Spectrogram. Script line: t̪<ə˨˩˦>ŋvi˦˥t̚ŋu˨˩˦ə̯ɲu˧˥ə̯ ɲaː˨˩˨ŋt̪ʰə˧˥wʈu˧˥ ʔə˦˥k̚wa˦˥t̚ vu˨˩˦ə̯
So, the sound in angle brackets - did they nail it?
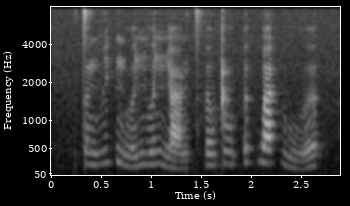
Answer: no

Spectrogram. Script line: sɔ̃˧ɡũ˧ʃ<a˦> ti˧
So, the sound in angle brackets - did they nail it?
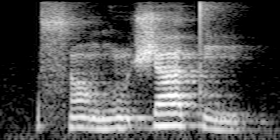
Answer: yes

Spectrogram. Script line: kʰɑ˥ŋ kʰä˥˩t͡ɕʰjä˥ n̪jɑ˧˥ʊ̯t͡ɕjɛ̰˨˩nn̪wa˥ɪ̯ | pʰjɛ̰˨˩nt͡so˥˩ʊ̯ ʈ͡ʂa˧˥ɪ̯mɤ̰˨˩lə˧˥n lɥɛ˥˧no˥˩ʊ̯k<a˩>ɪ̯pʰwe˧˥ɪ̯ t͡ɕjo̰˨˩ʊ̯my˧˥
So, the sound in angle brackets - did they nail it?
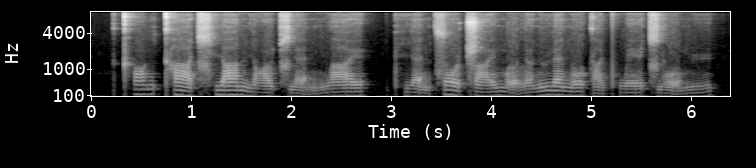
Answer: yes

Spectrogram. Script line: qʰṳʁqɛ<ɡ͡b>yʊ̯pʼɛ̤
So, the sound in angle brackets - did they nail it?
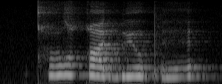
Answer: yes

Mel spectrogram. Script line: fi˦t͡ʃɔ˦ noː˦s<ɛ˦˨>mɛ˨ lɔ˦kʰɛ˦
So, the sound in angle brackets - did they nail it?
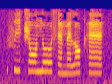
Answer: no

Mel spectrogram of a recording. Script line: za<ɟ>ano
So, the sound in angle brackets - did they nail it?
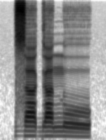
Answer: no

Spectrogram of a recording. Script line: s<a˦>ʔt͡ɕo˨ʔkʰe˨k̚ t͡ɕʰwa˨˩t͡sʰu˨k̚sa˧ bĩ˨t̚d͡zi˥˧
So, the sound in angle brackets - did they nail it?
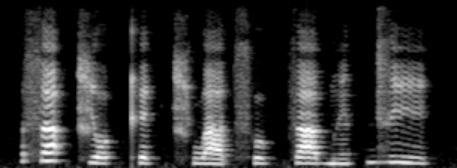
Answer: yes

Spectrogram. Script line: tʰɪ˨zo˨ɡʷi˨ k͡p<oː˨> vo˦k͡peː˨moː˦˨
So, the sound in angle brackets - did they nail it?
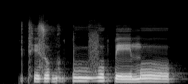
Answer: no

